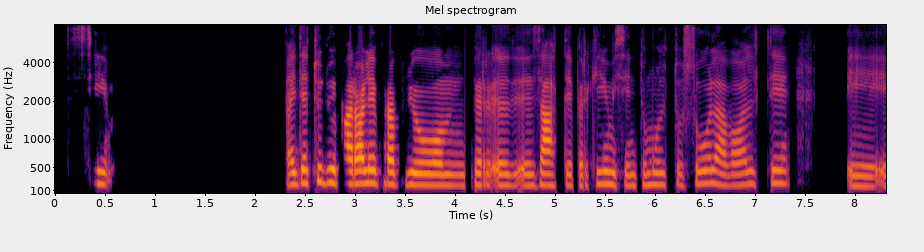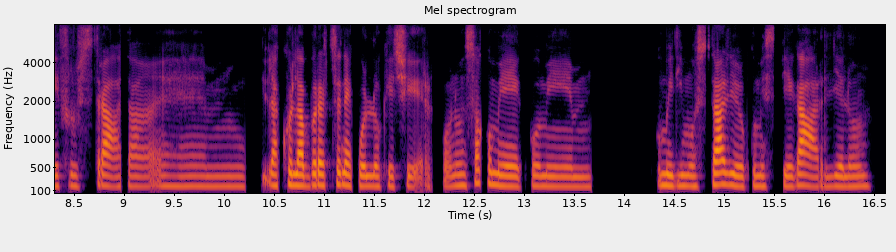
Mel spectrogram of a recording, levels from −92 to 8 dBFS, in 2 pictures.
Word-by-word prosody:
Sì. 220 -2 -5 1.8
Hai 200 +1 +3
detto 230 +4 +2
2 235 0 +5
parole 225 +1 +7
proprio, 205 -2 +4
mhmm, 190 0 -2
per 200 -1 0
e 195 0 +1
d - - -6
esatte, 195 0 +2
perchè 185 +3 -5
io 215 - +3
mi 210 - +2
sento 190 0 -5
molto 205 -2 -3
sola 220 +3 0
a - - +1
volte 215 +4 -3 0.5
e 175 -1 -3
e - - -4
frustrata, 175 -1 -3
ehm, 175 -1 -8 0.2
la 195 - 0
collaborazione 195 0 +3
è - - -6
quello 180 -1 0
che 175 +1 -7
cerco. 175 +1 -6
Non 190 +1 -3
so 190 +5 -2
come 180 -5 0
come 175 -1 -4
mhmm, 170 0 -5 0.7
come 195 -1 0
dimostrarglielo, 185 +1 +2
come 180 +1 -4
spiegarglielo. 175 -1 -1
190 Hz, 135 wpm, -23 LUFS, 175-205 Hz, 1.8 s, parole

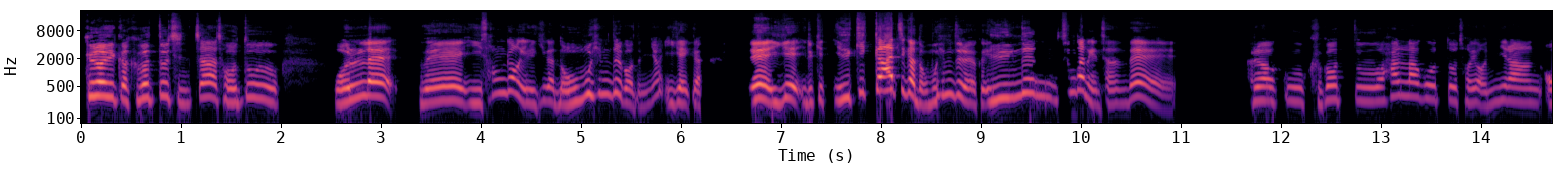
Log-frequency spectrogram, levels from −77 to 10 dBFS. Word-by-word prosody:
그러니까 300 -4 +7
그것도 280 +4 -1
진짜 275 +7 -1
저도 245 0 -6 0.5
원래 290 +8 +4 0.2
왜 235 +3 +1
이 215 0 -9
성경 360 - -4
읽기가 225 +2 -7
너무 220 +11 -5
힘들거든요. 305 - -8
이게 215 0 -3
그러니까 - - -8 0.5
네 265 0 +9
이게 235 +4 +1
이렇게 225 +2 -8
읽기까지가 370 - +6
너무 205 -1 -8
힘들어요. 325 -10 -3
그 210 - -9
읽는 285 +5 -4
순간은 390 - +1
괜찮은데 215 +9 -4 0.7
그래 240 +2 -5
갖고 240 0 -6
그것도 240 +1 -9
하려고 300 -2 -5
또 245 - -9
저희 225 -2 -11
언니랑 225 +1 -7
250 Hz, 310 characters per minute, -22 LUFS, 225-305 Hz, 0.7 s, 네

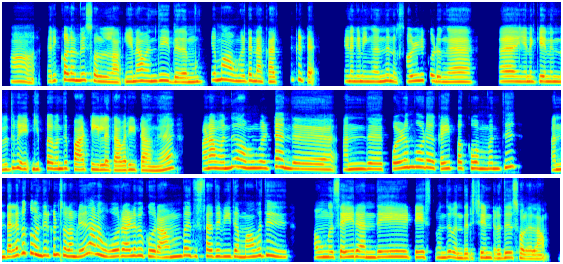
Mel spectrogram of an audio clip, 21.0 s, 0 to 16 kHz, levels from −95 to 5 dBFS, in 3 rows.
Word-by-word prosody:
ஆ, - - -3 0.4
கறிக்குழம்பே 270 +3 +1
சொல்லலாம். 205 -5 0
ஏன்னா, 230 +2 +1
வந்து 235 +3 +1
இத 200 -1 -2 0.2
முக்கியமா 280 +8 -1
அவங்கள்ட்ட 235 +1 -1
நான் 215 - -4
கத்துக்கிட்டே. 210 +2 -3 0.4
எனக்கு 225 0 0
நீங்க 215 0 -1
வந்து 235 +3 +1
எனக்கு 205 -1 -7
சொல்லிக்கொடுங்க 230 -5 0 0.6
அ - - +3 0.2
எனக்கு 215 0 -2
என்ன 215 -1 0
இது 280 - -2
வே 265 - +3 0.2
இப்ப 255 +4 +1
வந்து 250 +2 +2
பாட்டியில்ல 215 -1 +2
தவறிட்டாங்க. 185 -2 0 0.5
ஆனா 270 +3 +4
வந்து 275 +4 +3
அவுங்கள்ட்ட 280 +1 +2
அந்த 255 -2 +2 0.6
அந்த 235 +1 +1 0.3
குழம்போட 310 +4 +2 0.2
கை 250 - +3
பக்குவம் 265 -2 +1
வந்து, 250 +6 0 0.6
அந்த 230 +3 +1
அளவுக்கு 405 +6 +1
வந்திருக்குன்னு 310 +2 +1
சொல்ல 265 -3 +3
முடியாது. 285 +11 +1
ஆனா 340 -4 +2 0.2
ஓரளவுக்கு 275 -1 +2
ஒரு 225 - 0
50 265 0 0 0.6
அவுங்க 230 +1 +1
செய்ற 245 +2 +2
அந்தே 235 +2 +1 0.4
டேஸ்ட் 230 -1 -2
வந்து 220 +3 0
வந்துடுச்சின்றது 195 +1 -1
சொல்லலாம். 170 -2 -2
245 Hz, 140 wpm, -19 LUFS, 215-275 Hz, 0.6 s, ஆனா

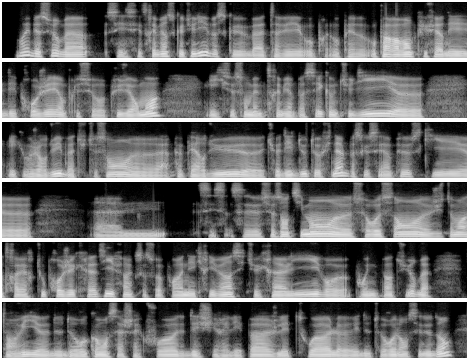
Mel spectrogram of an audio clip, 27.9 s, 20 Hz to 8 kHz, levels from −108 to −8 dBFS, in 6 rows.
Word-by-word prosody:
Oui, 165 +5 +1
bien 125 - +3
sûr, 140 +5 0
bah, 105 -1 +2 0.2
c'est 100 - -6
c’est 90 - -9
très 105 - -3
bien, 125 +2 +3
ce - - -11
que 105 - 0
tu 120 - -1
dis, 165 +5 +5
parce 110 -9 -5
que, 95 -1 -3
bah, 90 0 -1
tu - - -10
avais 95 0 -1
aupr 90 +2 -5
aup 95 +1 -5 0.3
auparavant 105 +2 +5
pu 105 - -9
faire 100 -1 +1
des 90 -1 +2
des 90 +1 -2
projets, 110 +5 +1
en 105 - +2
plus, 95 - -10
sur 85 -4 -4
plusieurs 95 -2 0
mois 130 +9 +6 0.5
et 95 - -3
qui - - -10
se - - -5
sont 100 - -1
même 90 -3 +1
très 100 - -3
bien 90 -3 0
passés, 90 +9 -2
comme 100 -2 0
tu 95 - -4
dis, 125 +8 +5
heu. 90 -4 +2 0.5
Et - - -2
qu'aujourd'hui, 95 +7 +2
bah, 90 - -1
tu - - -14
te - - -11
sens, 110 -1 +2
heu, 85 -2 -1
un 75 - -4
peu - - -7
perdu, 100 +5 +2
heu. 85 -4 +1
Tu 85 - -5
as - - +2
des 95 +1 +1
doutes, 120 +4 -1
au 100 - 0
final, 140 +8 +2
parce - - -7
que 100 - -4
c'est 95 - -6
un 95 - -1
peu 110 +5 -3
ce - - -12
qui 100 0 -3
est, 95 -1 +1
heu, 90 -1 -1 0.6
hem, 85 -1 -5 0.3
c'est - - -11
ce - - -10
ce 100 -2 -4
ce 105 - -5
sentiment, 110 +3 +5
heu, - - -1
se 100 - -8
ressent, 105 +1 +3
justement, 95 +4 -1
à - - -1
travers 95 -1 -3
tout - - -5
projet 105 +1 0
créatif, 105 +4 -1
hein, 100 - +1
que - - -14
ce - - -10
soit - - -6
pour 90 - -3
un 95 - +3
écrivain, 95 +3 +1
si - - -9
tu 90 - -7
écris 95 - -4
un 90 -1 +3
livre, 105 +2 +2 0.2
heu, - - -14
pour 95 - -4
une 90 -2 -1
peinture, 95 0 -3
bah, - - 0 0.4
tu - - -5
as - - +1
envie, 100 +3 +2
heu, 90 -2 +2
de 90 +1 -1
de 90 - -2
recommencer 95 0 0
à - - -3
chaque 85 -1 -7
fois, 100 +1 0
de 90 - -4
déchirer 90 0 -4
les 85 -1 -5
pages, 100 -1 0
les 90 -2 -1
toiles, 100 -1 +2
heu 90 0 0
et 90 - -1
de 90 - -2
te 90 - -8
relancer 95 0 0
dedans. 115 - +2
95 Hz, 260 wpm, -22 LUFS, 90-105 Hz, 0.6 s, mois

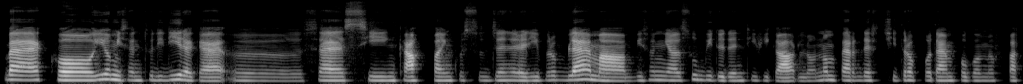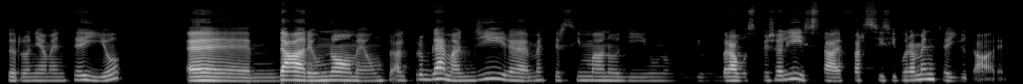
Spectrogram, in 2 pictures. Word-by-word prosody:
Beh, 210 -2 +9
ecco, 195 -1 +6
io 230 +4 +2
mi 220 -2 +3
sento 195 0 -8
di 195 0 -8
dire 205 0 +1
che, 165 -2 +2
uhm, 170 -2 -12
se 180 +1 +2
si 180 0 -6
incappa 180 0 +2
in 180 0 -4
questo 185 0 -16
genere 185 0 -3
di 180 +1 -7
problema, 195 -3 +4
bisogna 185 +2 -6
subito 200 0 -10
identificarlo, 175 -2 -3
non 200 +3 -6
perderci 185 0 -5
troppo 190 0 -8
tempo 180 0 -3
come 175 0 -12
ho - - -14
fatto, 175 0 -9
erroneamente, 175 +2 -9
io, 210 +7 -5 0.6
ehm, 170 -3 +4
dare 200 -2 +8
un 180 +1 -2
nome 190 -2 0
a 165 - -11
un 180 +1 -13
p - - -37
al 190 -1 -10
problema, 230 0 +1
agire, 190 0 -5
mettersi 190 +1 -16
in 190 - -10
mano 185 -1 -6
di 170 -1 -17
uno 170 -1 -21 0.2
di 170 - -30
un 165 - -33
bravo 180 0 +1
specialista 205 0 -5
e 165 - -7
farsi 190 +3 -10
sicuramente 200 +4 -5
aiutare. 165 -2 -12
185 Hz, 150 wpm, -23 LUFS, 175-195 Hz, 0.6 s, Beh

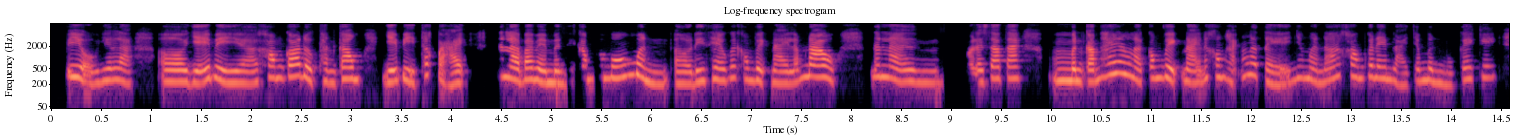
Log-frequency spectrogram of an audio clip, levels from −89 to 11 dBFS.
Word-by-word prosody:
ví 315 - +3
dụ 280 -8 +3
như 240 +4 -1
là, 245 -4 -1 0.2
ờ, 235 0 +3
dễ 225 +3 +3
bị, 230 -6 +2
ờ, 215 0 -2
không 290 +3 -1
có 315 +2 +6
được 275 -7 +2
thành 225 -2 -5
công, 275 +1 +3 0.2
dễ 230 0 +4
bị 245 -4 -1
thất 345 - -3
bại. 210 +3 +1 0.4
Nên 310 - -2
là 265 -3 +6
ba 265 +1 +3
mẹ 240 -4 +4
mình 220 -1 +1
thì 240 - -28
không 290 -2 -4
có 295 -1 -5
muốn 295 +4 +3
mình, 230 - +1
ờ, 210 -1 -2
đi 230 +2 0
theo 260 -2 0
cái 295 - -4
công 260 -3 -5
việc 230 -3 0
này 215 -1 -1
lắm 235 +8 -2
đâu. 305 -5 +6 0.3
Nên 315 - -1
là, 265 -6 0 0.6
gọi - - -5
là 230 - +1
sao 280 +5 +1
ta, 285 0 +1 0.3
mình 250 -1 +3
cảm 235 +3 +4
thấy 360 +5 +1
rằng 375 -2 +2
là 270 -5 0
công 285 +4 -2
việc 290 -4 +2
này 230 -2 -1
nó 285 - -4
không 305 0 -3
hẳn 245 +2 -7
là 350 - +1
tệ 230 -10 -4
nhưng 285 +2 -4
mà 255 -4 -2
nó 265 +7 -3
không 315 -4 -3
có 310 - -2
đem 280 -2 -1
lại 195 -6 -7
cho 245 - -6
mình 235 -5 -2
một 190 - -11
cái 265 +1 -4
cái 300 0 -9
260 Hz, 275 wpm, -20 LUFS, 230-295 Hz, 0.6 s, có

